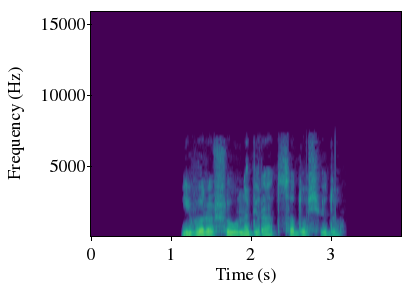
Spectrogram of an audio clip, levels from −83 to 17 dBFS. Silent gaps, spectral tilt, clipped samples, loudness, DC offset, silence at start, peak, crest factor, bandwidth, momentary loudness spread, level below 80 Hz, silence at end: none; -7.5 dB/octave; under 0.1%; -19 LUFS; under 0.1%; 1.15 s; -2 dBFS; 18 dB; 7.4 kHz; 12 LU; -60 dBFS; 0.75 s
